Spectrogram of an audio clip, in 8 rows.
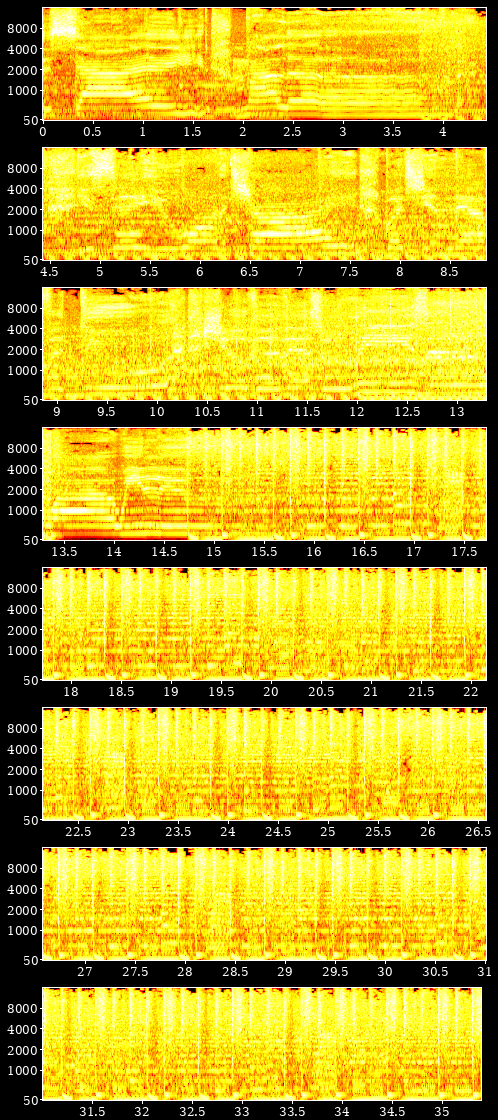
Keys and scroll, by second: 0.5 super+space, 1.0 alt+super+space, 1.1 alt+super+space, 1.2 alt+super+space, 1.3 alt+super+space, 1.4 alt+super+space, 1.5 alt+super+space, 1.6 alt+super+space, 2.3-2.8 alt+super+space, 3.4 a, 9.4 v, 9.9-10.6 space, 11.1 Tab, 16.8-18.0 space, 28.6 Tab, 33.5-34.5 typing.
